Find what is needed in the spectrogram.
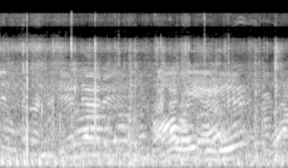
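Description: Several men talking over one another in the background, none of it clear, with a few sharp knocks mixed in.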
